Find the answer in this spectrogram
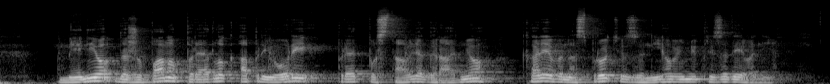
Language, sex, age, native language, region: Slovenian, male, 30-49, Slovenian, Posavska region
